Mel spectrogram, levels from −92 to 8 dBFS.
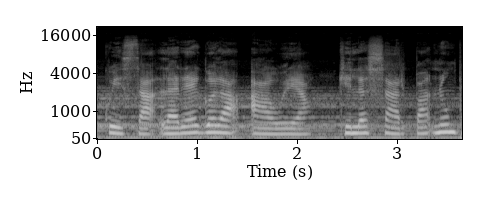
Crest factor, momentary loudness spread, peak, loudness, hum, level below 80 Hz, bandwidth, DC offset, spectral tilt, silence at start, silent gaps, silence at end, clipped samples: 14 dB; 7 LU; -6 dBFS; -22 LUFS; none; -38 dBFS; 13.5 kHz; under 0.1%; -6 dB/octave; 0 s; none; 0 s; under 0.1%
